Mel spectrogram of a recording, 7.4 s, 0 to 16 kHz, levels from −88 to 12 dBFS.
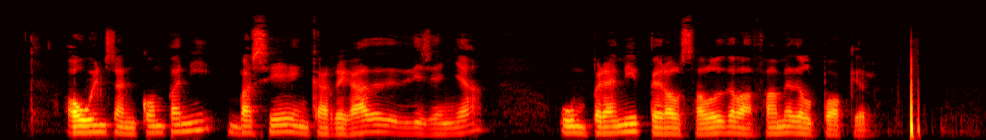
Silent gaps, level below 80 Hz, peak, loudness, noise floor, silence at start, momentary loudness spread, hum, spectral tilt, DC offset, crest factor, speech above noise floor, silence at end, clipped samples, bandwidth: none; -62 dBFS; 0 dBFS; -27 LUFS; -62 dBFS; 0.5 s; 14 LU; none; -6.5 dB/octave; under 0.1%; 26 dB; 36 dB; 0.9 s; under 0.1%; 10.5 kHz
